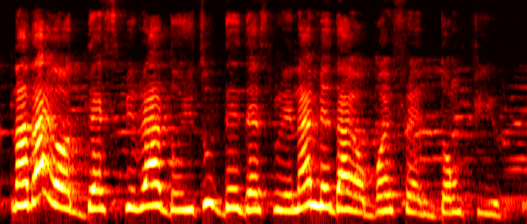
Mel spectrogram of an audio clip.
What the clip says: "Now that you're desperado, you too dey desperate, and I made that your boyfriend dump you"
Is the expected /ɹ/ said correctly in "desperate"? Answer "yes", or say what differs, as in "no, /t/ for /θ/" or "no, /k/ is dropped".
no, /ɹ/ is dropped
